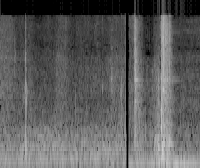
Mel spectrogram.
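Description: A small click, then a louder short clunk with a brief rush of noise near the end, over a steady low rumble.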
